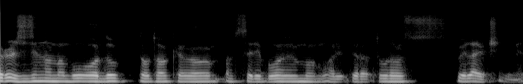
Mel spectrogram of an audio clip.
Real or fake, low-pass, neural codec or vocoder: fake; 10.8 kHz; codec, 16 kHz in and 24 kHz out, 0.9 kbps, LongCat-Audio-Codec, four codebook decoder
